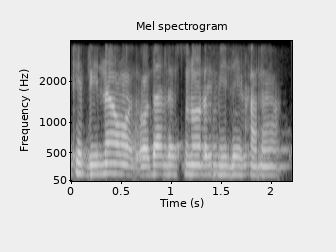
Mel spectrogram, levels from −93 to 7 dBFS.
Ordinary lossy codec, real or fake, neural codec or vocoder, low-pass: none; fake; vocoder, 22.05 kHz, 80 mel bands, WaveNeXt; 3.6 kHz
